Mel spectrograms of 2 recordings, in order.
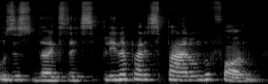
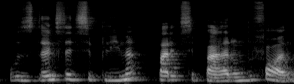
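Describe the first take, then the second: First: There is no pause after 'disciplina'. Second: There is a pause after 'disciplina'.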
